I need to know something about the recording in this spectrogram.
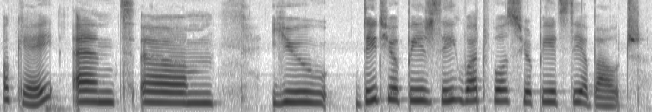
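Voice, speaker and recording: A woman's voice: a little high, slow, dark tone, no echo. A woman hosting an academic interview, asking short friendly questions. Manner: friendly, brief prompting questions. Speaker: interview host.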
